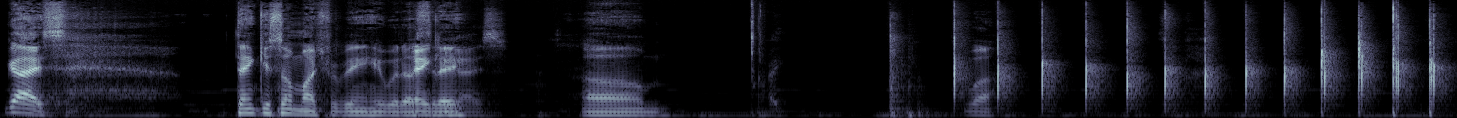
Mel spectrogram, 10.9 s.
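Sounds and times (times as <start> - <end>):
speech: 0.0 - 0.8, 1.8 - 3.8, 4.4 - 5.1, 6.7 - 7.6
hands clapping: 7.1 - 10.9.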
